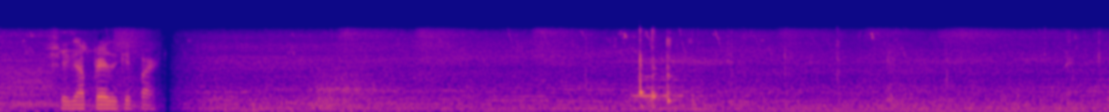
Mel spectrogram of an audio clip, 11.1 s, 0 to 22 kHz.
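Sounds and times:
sharp clicks and short chirps: 6.3s - 7.4s.

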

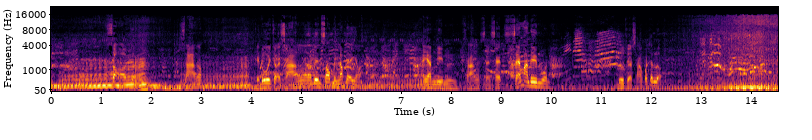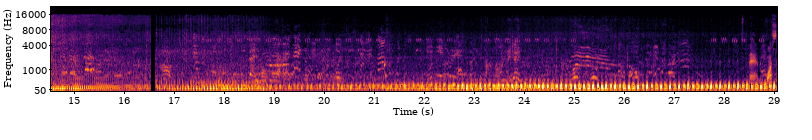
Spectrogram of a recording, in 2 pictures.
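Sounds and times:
motorcycle engine running: 0.0s - 29.0s
voices of onlookers: 0.0s - 29.0s.

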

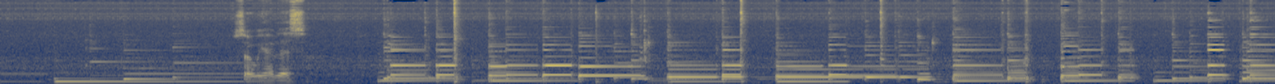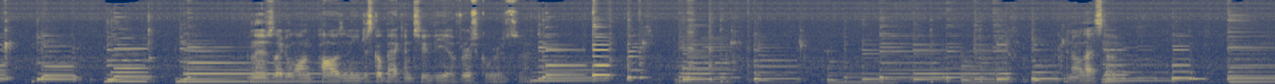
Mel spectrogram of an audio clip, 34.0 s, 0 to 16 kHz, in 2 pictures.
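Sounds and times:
acoustic guitar chords: 0.0s - 4.2s, 4.9s - 34.0s.

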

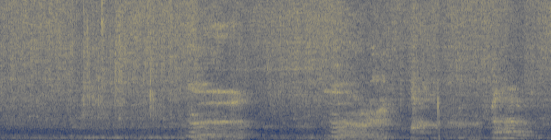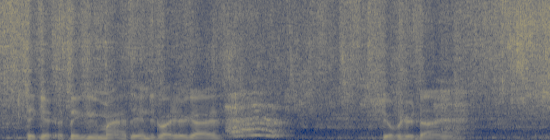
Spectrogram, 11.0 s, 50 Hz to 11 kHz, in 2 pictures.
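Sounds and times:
tap water running into sink: 0.0s - 11.0s
woman retching: 1.8s - 2.6s, 3.2s - 5.4s.

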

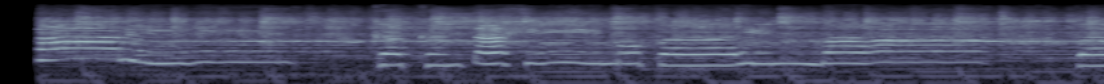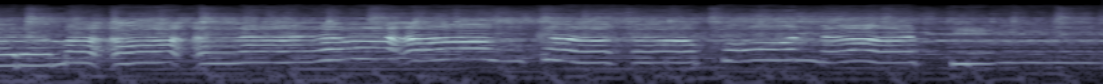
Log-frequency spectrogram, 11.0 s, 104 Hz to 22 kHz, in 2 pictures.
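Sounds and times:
backing track music: 0.2s - 11.0s
woman singing pop melody: 0.2s - 11.0s.

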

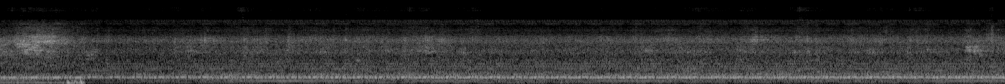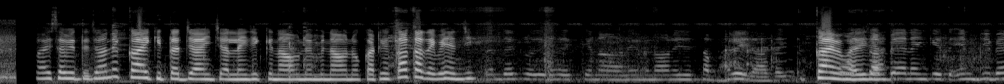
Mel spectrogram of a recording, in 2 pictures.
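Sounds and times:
low electrical hum: 0.0s - 15.2s.

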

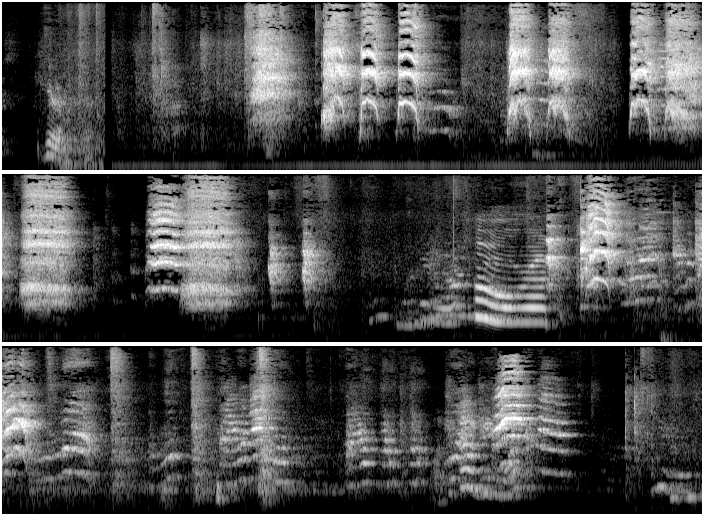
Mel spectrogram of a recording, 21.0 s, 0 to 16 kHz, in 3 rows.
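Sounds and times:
parrot squawking harshly: 2.4s - 10.2s, 12.4s - 19.8s.

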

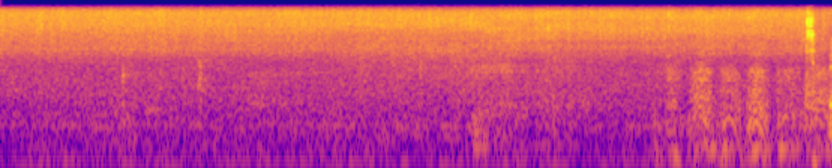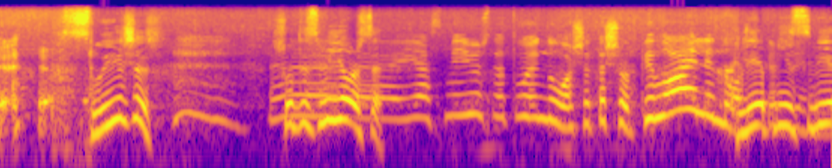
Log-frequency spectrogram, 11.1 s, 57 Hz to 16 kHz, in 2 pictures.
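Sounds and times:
potatoes and onions sizzling: 0.0s - 11.0s.

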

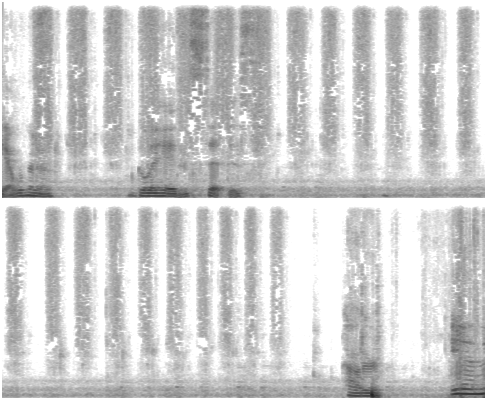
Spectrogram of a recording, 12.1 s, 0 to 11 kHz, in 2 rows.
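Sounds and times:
spray bottle mist hisses: 0.5s - 1.8s, 2.8s - 9.6s.

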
